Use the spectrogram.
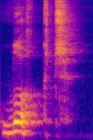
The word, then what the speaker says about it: looked: So looked, I looked at the book. Looked. We say we have the t sound at the end.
